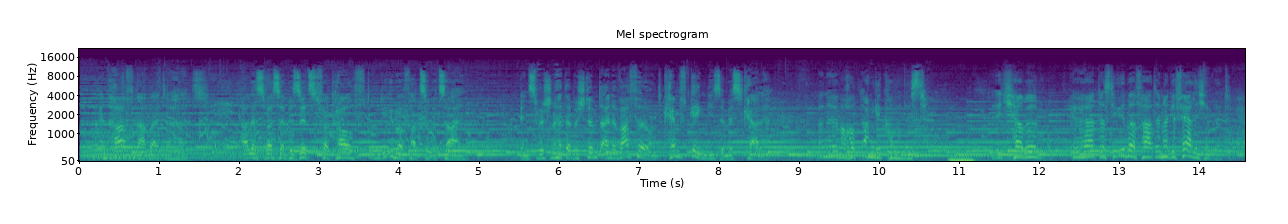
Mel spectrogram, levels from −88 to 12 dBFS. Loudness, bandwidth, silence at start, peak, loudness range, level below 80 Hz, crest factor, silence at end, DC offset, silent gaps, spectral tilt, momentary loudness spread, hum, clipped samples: -18 LUFS; 13 kHz; 0 s; -2 dBFS; 2 LU; -32 dBFS; 18 dB; 0 s; under 0.1%; none; -5 dB/octave; 5 LU; none; under 0.1%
